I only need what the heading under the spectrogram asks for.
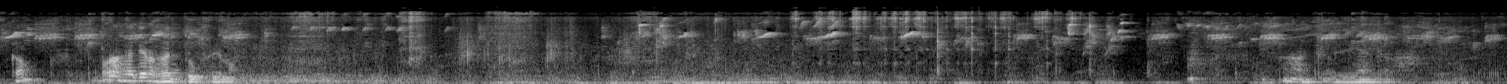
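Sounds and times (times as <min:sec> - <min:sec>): cage birds chirping: 0:00.0 - 0:15.0.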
